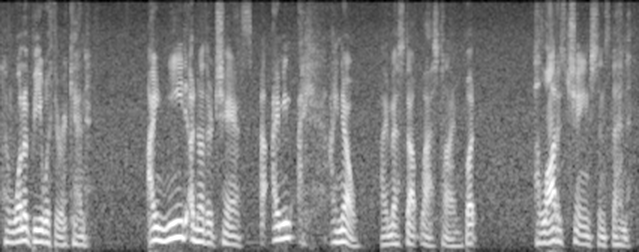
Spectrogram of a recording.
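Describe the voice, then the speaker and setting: Game lead: male actor as middle-aged loner, weary, wry, heartsick, lively intonation, noisy rainy backdrop. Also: mid-range voice, moderate pace, natural voice. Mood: pleading. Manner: wry, musing aloud to himself. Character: weary, wry middle-aged man haunted by lost love. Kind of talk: video game voice acting, inner monologue and dialogue.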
